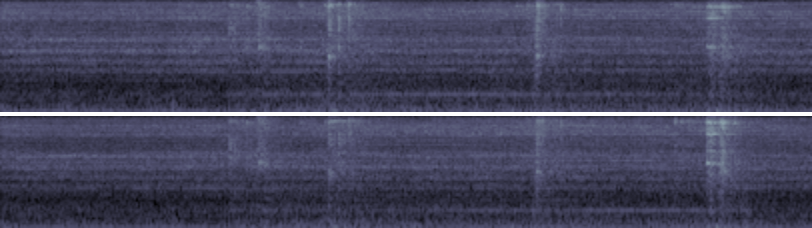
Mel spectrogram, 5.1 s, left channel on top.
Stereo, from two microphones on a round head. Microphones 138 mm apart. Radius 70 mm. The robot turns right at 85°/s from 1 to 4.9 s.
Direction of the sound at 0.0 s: 60° left.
